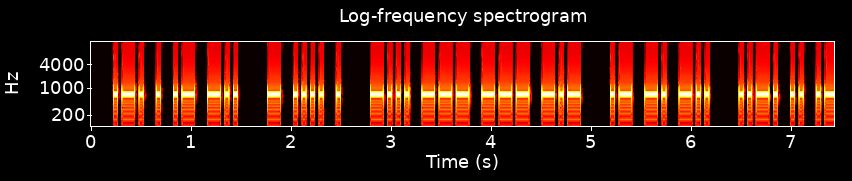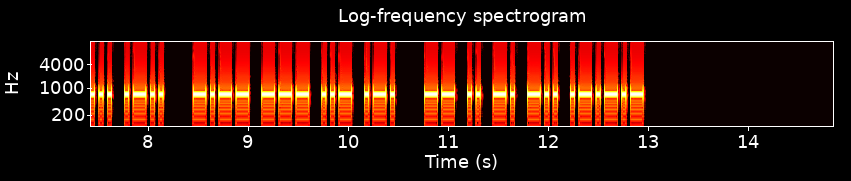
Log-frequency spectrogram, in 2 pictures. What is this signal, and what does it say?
Morse code, heard as a keyed tone, about 28 wpm, 700 Hz. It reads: READ THE BOOK AND FILL YOUR MIND.
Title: Sentences from Top 1000 Words - Review Part 3 - 28wpm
